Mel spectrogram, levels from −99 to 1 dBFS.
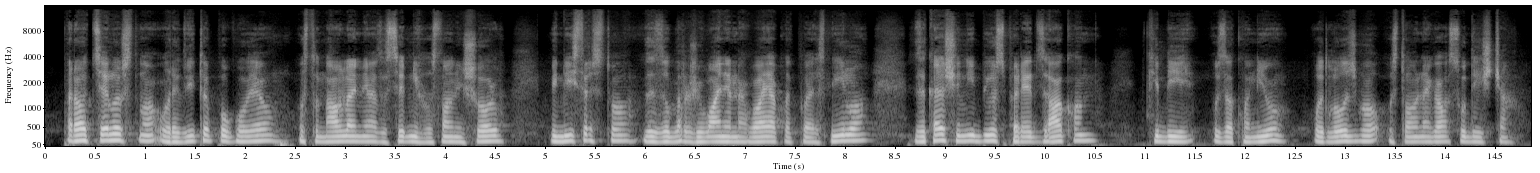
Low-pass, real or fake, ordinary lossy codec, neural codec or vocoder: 14.4 kHz; fake; MP3, 96 kbps; codec, 44.1 kHz, 2.6 kbps, DAC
